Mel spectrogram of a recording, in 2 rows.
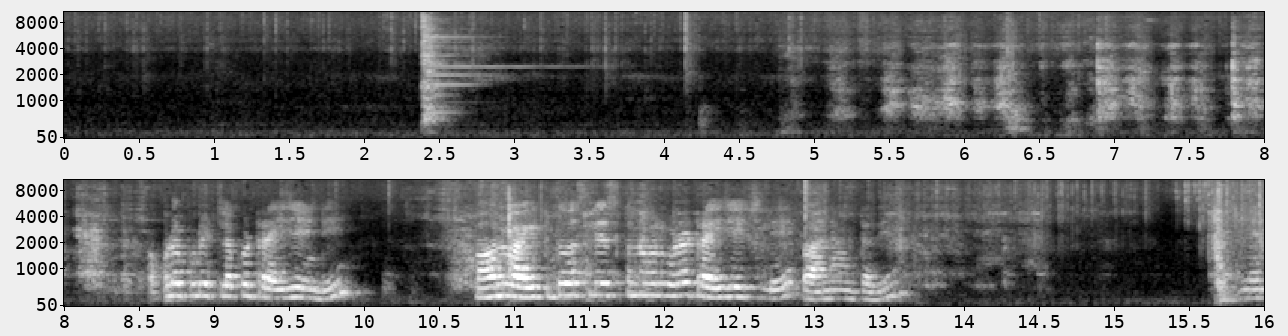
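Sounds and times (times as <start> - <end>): dosa sizzling on a griddle: 0.0 - 16.0
metal clink: 2.4 - 3.4
metal spatula scraping: 4.7 - 16.0.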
